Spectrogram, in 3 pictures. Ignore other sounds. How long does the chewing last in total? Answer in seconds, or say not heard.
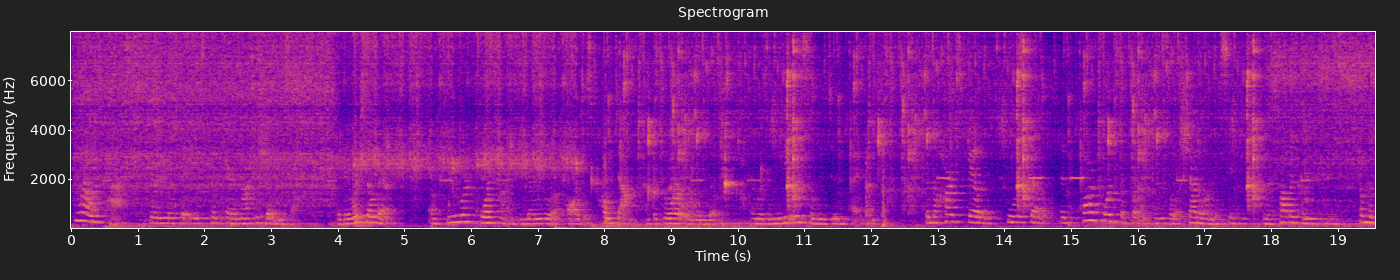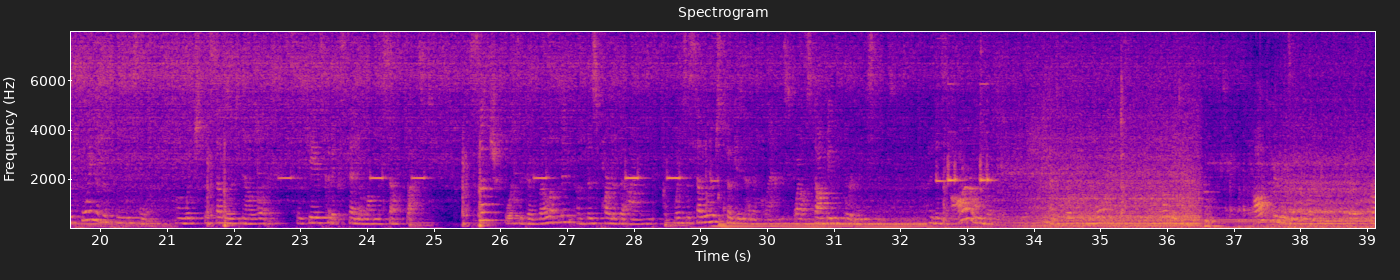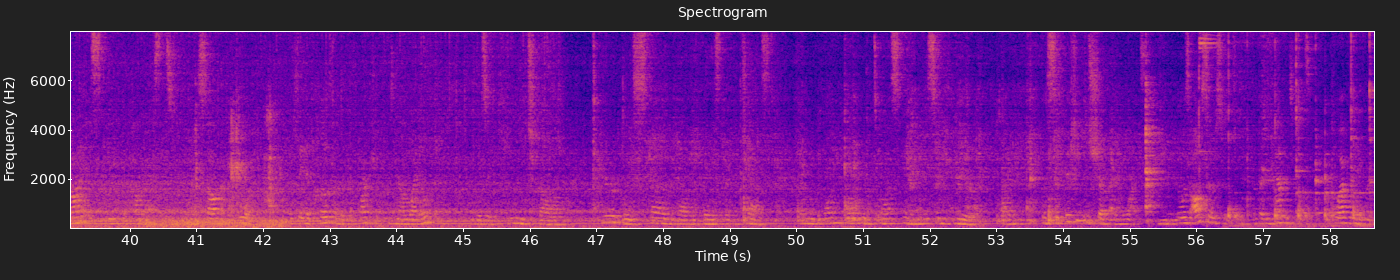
5 s.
